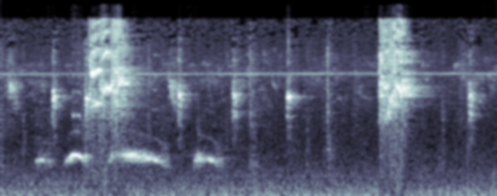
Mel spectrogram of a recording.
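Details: Spotted dove lure recording used to get birds calling quickly: low soft coos in short rounded notes, a run of three mid-clip, mixed with higher chirps from other birds and two loud bursts of flapping wings.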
